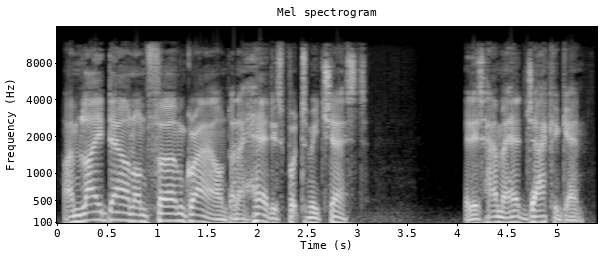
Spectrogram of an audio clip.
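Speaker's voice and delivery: usual speaking voice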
